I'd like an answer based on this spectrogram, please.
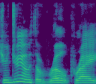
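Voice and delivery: mock patronizing, condescending, talking-down tone. Retelling a man's question to the speaker, mimicking a condescending tone. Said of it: "He said it like really condescendingly".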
